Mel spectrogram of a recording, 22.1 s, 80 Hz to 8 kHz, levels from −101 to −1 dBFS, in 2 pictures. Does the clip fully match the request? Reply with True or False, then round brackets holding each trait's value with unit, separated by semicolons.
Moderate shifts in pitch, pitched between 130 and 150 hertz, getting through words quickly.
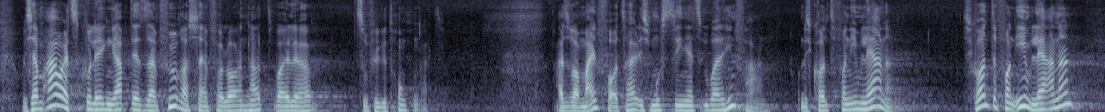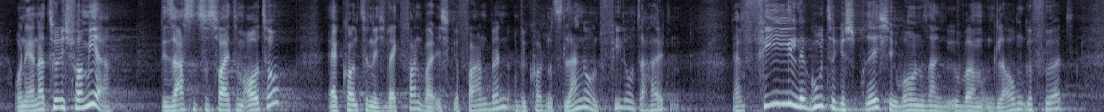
False (6.3 semitones; 140 Hz; 205 wpm)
